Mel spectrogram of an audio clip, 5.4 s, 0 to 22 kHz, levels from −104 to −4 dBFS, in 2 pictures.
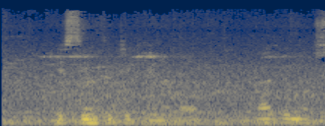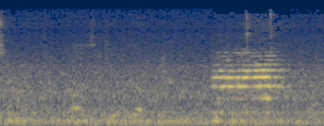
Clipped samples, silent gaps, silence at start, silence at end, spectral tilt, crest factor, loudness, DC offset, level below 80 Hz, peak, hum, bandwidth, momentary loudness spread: under 0.1%; none; 0 s; 0 s; -5 dB/octave; 20 dB; -27 LUFS; under 0.1%; -52 dBFS; -8 dBFS; none; 16 kHz; 18 LU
